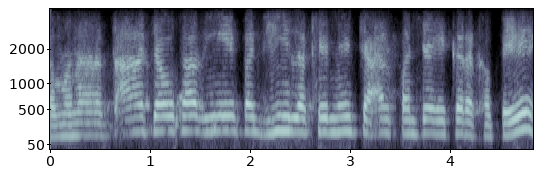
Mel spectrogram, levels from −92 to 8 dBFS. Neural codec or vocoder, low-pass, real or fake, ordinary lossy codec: codec, 16 kHz, 4 kbps, FreqCodec, smaller model; 3.6 kHz; fake; Opus, 16 kbps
